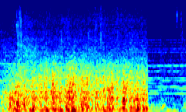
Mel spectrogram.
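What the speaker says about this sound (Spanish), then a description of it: "Eso es una tormenta, ¿no?" Thunderstorm with heavy rain pouring steadily and a deep rumble of thunder, loud and continuous before dropping off abruptly into a quieter hum.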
